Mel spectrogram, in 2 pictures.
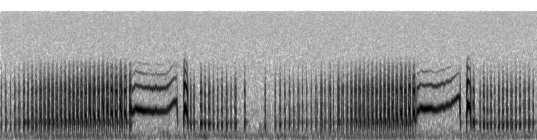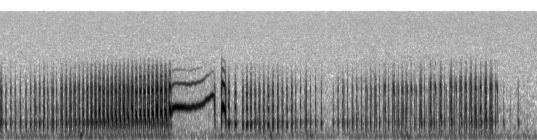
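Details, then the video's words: Close-up recording of a Leach's storm petrel in its burrow: long, low, continuous purring churrs, each broken by a sharp rising hiccup note, repeated about every three seconds, with faint movement sounds. "Leach's Storm Petrel. CU Calls From Bird In Burrow And Movement Sounds."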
